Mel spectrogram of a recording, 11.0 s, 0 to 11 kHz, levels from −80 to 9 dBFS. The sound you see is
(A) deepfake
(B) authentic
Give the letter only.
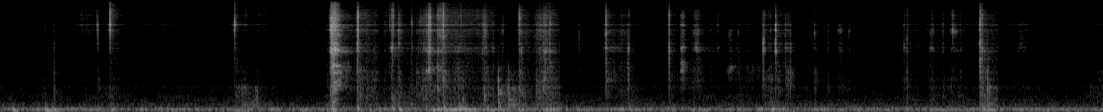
A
